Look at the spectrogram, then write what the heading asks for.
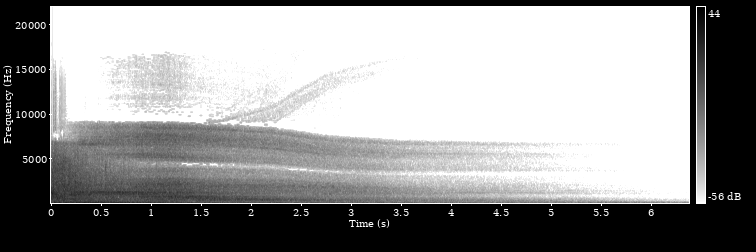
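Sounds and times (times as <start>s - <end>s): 
ambient psychedelic hit: 0.0s - 4.3s.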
